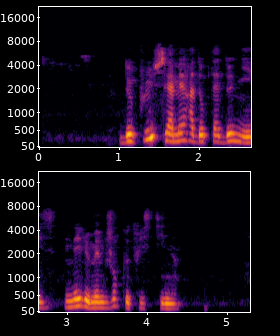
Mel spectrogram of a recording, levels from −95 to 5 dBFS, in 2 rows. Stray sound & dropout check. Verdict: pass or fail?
pass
